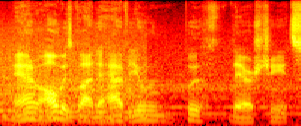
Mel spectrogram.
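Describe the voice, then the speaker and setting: Over noticeable background noise, a man speaks fairly quickly in a fairly low pitch. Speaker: sim racing commentator. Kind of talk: live commentary. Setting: broadcast booth. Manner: soft-spoken; excited during close racing.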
